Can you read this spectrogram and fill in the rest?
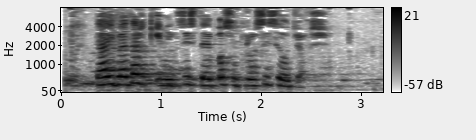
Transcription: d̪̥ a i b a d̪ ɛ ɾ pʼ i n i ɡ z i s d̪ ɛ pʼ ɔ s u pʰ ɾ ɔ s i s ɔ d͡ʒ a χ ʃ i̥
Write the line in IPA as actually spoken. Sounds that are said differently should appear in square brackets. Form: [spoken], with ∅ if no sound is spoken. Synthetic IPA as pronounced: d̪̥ a i b a d̪ [a] ɾ [kʼ] i n i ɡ z i s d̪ ɛ pʼ ɔ s u pʰ ɾ ɔ s i s ɔ d͡ʒ a χ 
